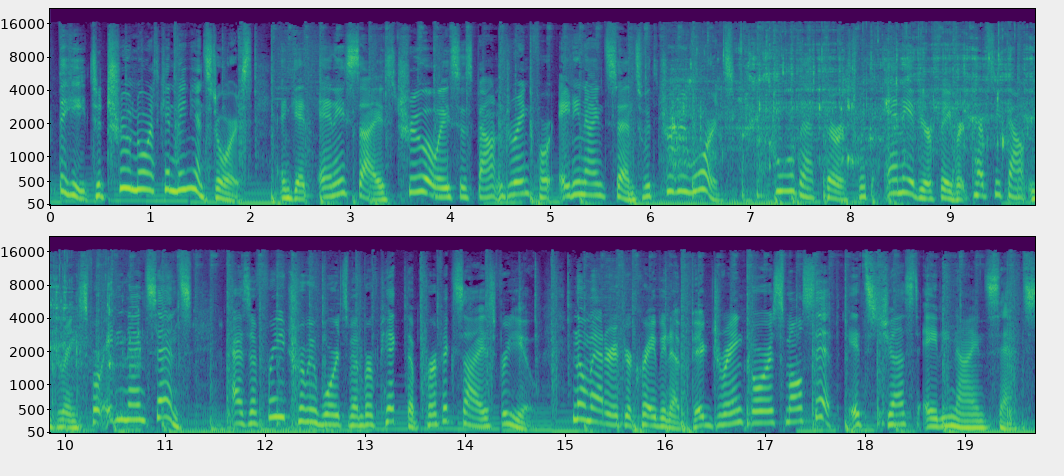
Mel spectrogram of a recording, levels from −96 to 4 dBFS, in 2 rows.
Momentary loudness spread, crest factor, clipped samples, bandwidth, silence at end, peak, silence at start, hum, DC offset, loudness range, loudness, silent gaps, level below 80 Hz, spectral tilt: 5 LU; 12 dB; under 0.1%; 17 kHz; 0 s; -4 dBFS; 0 s; none; under 0.1%; 2 LU; -17 LUFS; none; -32 dBFS; -4.5 dB/octave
